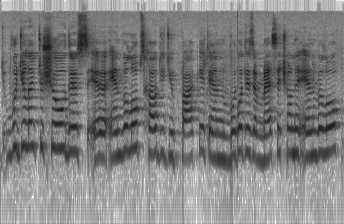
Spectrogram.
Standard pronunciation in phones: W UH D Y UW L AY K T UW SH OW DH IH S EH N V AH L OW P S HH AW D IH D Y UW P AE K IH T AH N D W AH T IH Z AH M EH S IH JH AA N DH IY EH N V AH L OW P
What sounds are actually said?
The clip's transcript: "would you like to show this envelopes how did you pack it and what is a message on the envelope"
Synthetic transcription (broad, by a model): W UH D Y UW L AY K T UW SH OW DH IH S EH N V AH L OW P S HH AW D IH D Y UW P AE K IH T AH N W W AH T IH Z AH M EH S IH JH AA N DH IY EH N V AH L OW P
